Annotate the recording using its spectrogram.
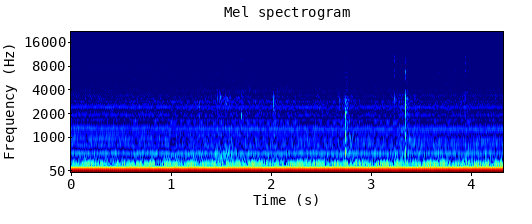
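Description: Steady electrical mains hum in the recording, with three faint mouse clicks about two to three and a half seconds in.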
